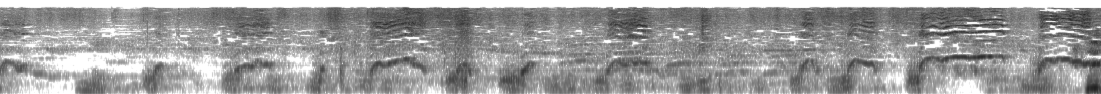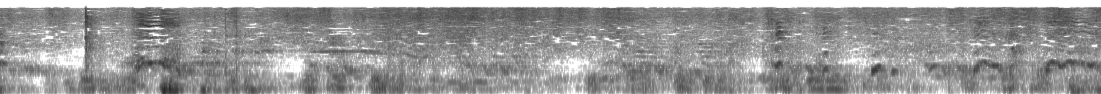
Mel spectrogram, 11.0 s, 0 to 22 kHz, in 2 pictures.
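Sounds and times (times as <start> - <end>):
piglets squealing and grunting: 0.0 - 11.0.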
